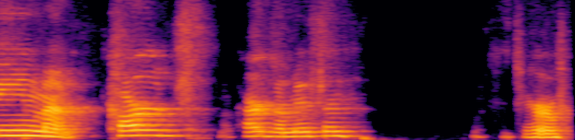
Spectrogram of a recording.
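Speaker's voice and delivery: imitated voice with a Texas accent. Trying again to get a texas accent for the t o impersonation. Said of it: "let me see if I can get my Texas on".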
